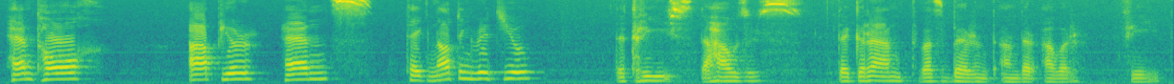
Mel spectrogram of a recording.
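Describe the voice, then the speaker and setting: With noticeable background noise behind her, a woman speaks very slowly in a very deep, low pitch, making very wide pitch swings and taking long, frequent pauses. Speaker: Holocaust survivor giving testimony. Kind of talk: first-person survivor testimony. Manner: steady, measured.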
